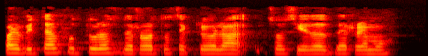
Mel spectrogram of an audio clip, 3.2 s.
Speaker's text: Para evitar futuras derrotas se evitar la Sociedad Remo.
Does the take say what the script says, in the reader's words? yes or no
no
